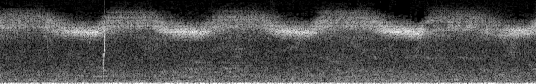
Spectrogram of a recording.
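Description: Insect chorus outdoors: a high, steady buzz that swells and fades about once a second, over a low rumble, with a single click about a second in.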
